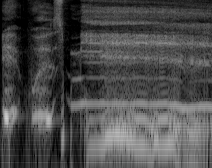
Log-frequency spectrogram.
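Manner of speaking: high, slow anguished cry; wailing confession. Acted. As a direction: wail out the confession. Dramatic confession.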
